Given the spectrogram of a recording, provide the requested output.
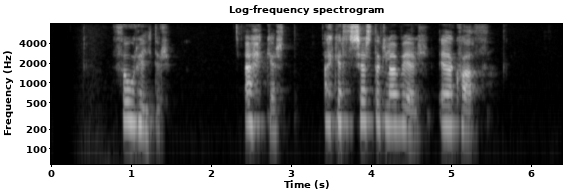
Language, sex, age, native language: Icelandic, female, 30-39, Icelandic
